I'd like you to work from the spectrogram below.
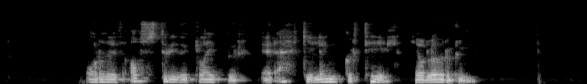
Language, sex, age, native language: Icelandic, male, 20-29, Icelandic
